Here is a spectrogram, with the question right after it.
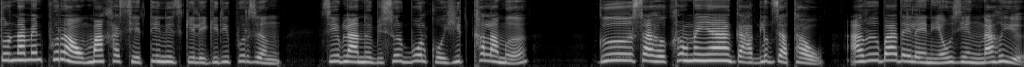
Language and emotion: Bodo, disgusted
